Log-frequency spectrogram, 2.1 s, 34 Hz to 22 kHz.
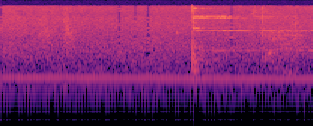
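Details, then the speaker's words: Struck tuning fork (512 or 256 Hz) with a light tap partway through, during a vestibulocochlear nerve (CN VIII) exam demonstrating Rinne testing and a right-sided sensorineural deafness presentation: steady pure ringing tone. "this is a tuning fork and it airs like this it feels like this and sounds like this"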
